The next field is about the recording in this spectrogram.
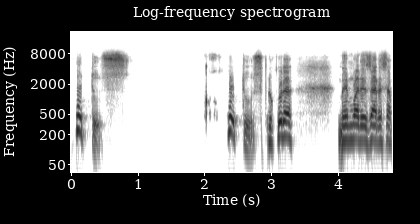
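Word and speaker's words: οὗτος: Então é rutus. Rutus. Procura memorizar essa pronúncia.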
